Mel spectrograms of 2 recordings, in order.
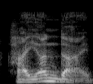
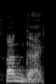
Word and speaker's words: Hyundai: with the hyi Hyandai I pronounce that because that's how it looks it looks like hyundi but everybody says it's Hyundai so anyway the ayani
